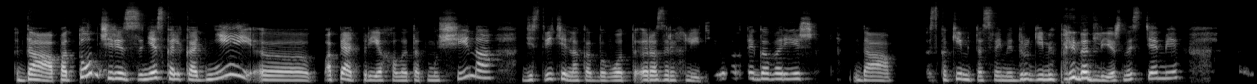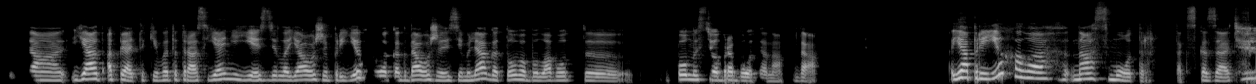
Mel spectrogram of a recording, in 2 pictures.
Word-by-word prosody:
Да, 195 -3 +5
потом, 345 - +3
через 265 - +3
несколько 245 -3 +4
дней, 315 - +2
э, 195 -3 +2
опять 210 -1 +2
приехал 195 -2 -1
этот 185 0 -4
мужчина, 295 - 0 0.3
действительно, 210 +1 -2
как 185 -2 -3
бы 185 - -2
вот 185 +1 -2
разрыхлить 200 -4 -1
его, - - -6
как - - -18
ты 275 -1 -2
говоришь 255 +1 0 0.3
Да, 190 -4 -3 0.3
с 170 - -13
какими-то 215 -1 -2
своими 190 -1 -4
другими 225 +2 0
принадлежностями. 250 - +2 1.1
Да. 195 -2 -2
Я, 245 +4 +4
т - - -11
опять-таки, 195 -3 -2
в - - -10
этот 205 +1 -3
раз 180 -1 -1
я 220 +4 0
не 245 -2 -3
ездила, 200 0 -2
я 205 +2 +1
уже 210 -2 -2
приехала, 200 - -2
когда 200 +2 -1
уже 190 -4 -1
земля 190 +8 -1
готова 205 0 -1
была 180 0 -3
вот, 185 0 -6
э, 165 -4 -3 0.5
полностью 220 -2 +1
обработана. 175 -6 -3
Да. 165 0 -6 1.3
Я 315 0 +6
приехала 295 - +2 0.2
на 245 +3 +1
осмотр, 205 -10 -3 0.2
так - - -15
сказать. 175 0 -5
205 Hz, 130 wpm, -22 LUFS, 190-250 Hz, 1.3 s, Я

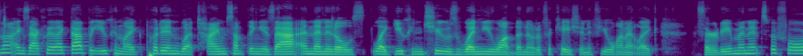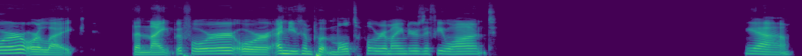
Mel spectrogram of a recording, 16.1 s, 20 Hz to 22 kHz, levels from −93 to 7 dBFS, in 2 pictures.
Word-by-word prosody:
not 260 -3 -1
exactly 200 +1 0
like 225 0 0
that, 250 0 +5
but 215 - -3
you 195 - -1
can 205 0 -6
like 170 -2 -3
put 215 - 0
in 200 -2 +1
what 180 -1 -1
time 180 +1 +1
something 185 -2 -3
is 170 -1 -4
at, 175 +1 +9
and 185 +1 -1
then 175 0 +3
it'll 165 -2 +2
s 155 0 -13
like, 170 -1 +2
you 195 +1 -1
can 175 -2 -6
choose 180 -3 -1
when 170 +1 +4
you 175 -1 0
want 160 -1 +2
the 165 - -3
notification, 160 0 -5
if 160 - -13
you 165 -2 -5
want 155 -1 -4
it 150 - -4
like, 135 - -6 0.4
30 160 +2 -1
minutes 220 +3 -3
before, 230 0 +2
or 170 -8 +3
like, 155 -2 -2 0.6
the 155 - 0
night 150 +1 +1
before, 200 +1 +2
or 165 -2 +2
and 205 0 +4
you 185 - -1
can 190 -2 -2
put - - +1
multiple 180 +5 -5
reminders 190 0 -2
if 190 0 -8
you 200 -2 -3
want. 185 +6 -2 2.5
Yeah. 180 -5 0
180 Hz, 195 wpm, -24 LUFS, 170-200 Hz, 2.5 s, at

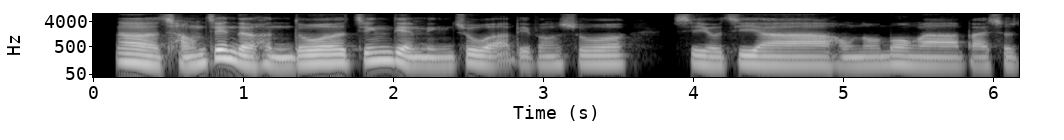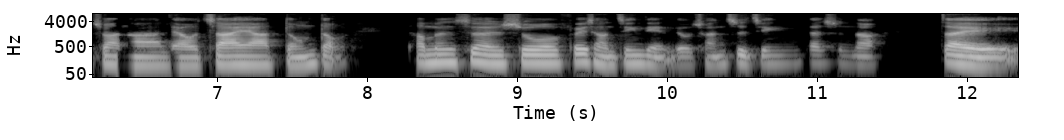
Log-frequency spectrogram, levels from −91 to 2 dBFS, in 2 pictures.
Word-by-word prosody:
那 135 -5 +6
常 110 +4 +1
见 195 +4 +8
的 120 -6 +5
很 105 -3 -1
多 130 +3 +5
经 155 +5 +1
典 140 -8 +4
名 105 -1 -2
著 125 +4 0
啊， 110 - 0
比 115 - -8
方 115 +1 -8
说 120 0 -2 0.3
《西 125 - -3
游 110 -2 -1
记》 120 +3 -1
啊、 110 -1 +2
《红 105 -1 -5
楼 110 0 -5
梦》 120 0 -2
啊， 105 -1 0
《白 105 0 -5
蛇 105 +1 -6
传》 120 +3 -5 0.2
啊， 105 0 -3
《聊 105 -1 -4
斋》 105 +3 -3 0.2
啊 115 0 0
等 115 0 -8
等， - - -9 0.4
他 130 - -8
们 135 +1 -3
虽 140 +2 -3
然 125 -1 -1
说 130 +1 0
非 140 +2 -3
常 120 -4 -5
经 125 +2 -7
典， 115 -4 -8
流 110 - -10
传 110 +1 -11
至 120 +1 -6
今。 120 +1 -13
但 130 - -12
是 130 0 -13
呢， 115 -1 -8 0.4
在 115 -6 +3
120 Hz, 235 characters per minute, -26 LUFS, 110-130 Hz, 0.4 s, 见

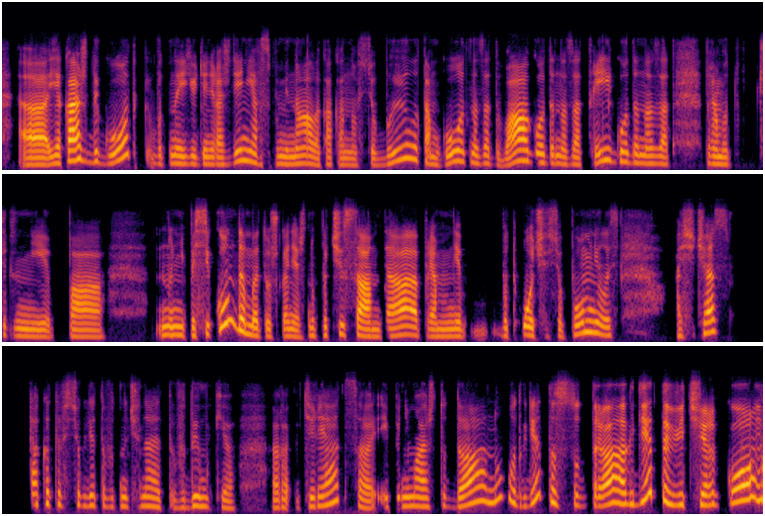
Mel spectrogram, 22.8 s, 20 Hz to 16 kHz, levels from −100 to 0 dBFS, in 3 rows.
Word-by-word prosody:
а, 145 0 +5
я 175 +3 +1
каждый 225 -2 +7
год, 245 - 0
вот 165 - -13
на 170 - -2
её 160 -1 -2
день 155 0 -3
рождения, 200 +10 -2
я 190 - -1
вспоминала, 160 0 -3
как 150 +1 -10
оно 140 -1 -7
всё 135 - -12
было 225 - -2
там 150 - -4
год 215 - -1
назад, 175 -3 -5
2 145 - +5
года 190 -3 -3
назад, 150 -3 -4
3 220 +8 -2
года 205 -3 -3
назад, 165 -3 -4 0.3
прямо 160 -3 -2
от - - -23 0.3
чуть 185 -3 -13
ли 160 - -3
не 145 -3 -2
па 145 -1 0 0.5
ну, 180 +1 0
не 180 0 +1
по 170 - -4
секундам, 265 - +3
это 160 -1 -1
уж, 145 - -7
конечно, 155 -1 -4
но - - -7
по 175 +3 -7
часам, 155 -7 +3
да, 175 +4 +5
прямо 150 -1 -3
мне 155 -1 -2 0.4
вот 165 - -8
очень 175 -4 +1
всё 150 - -9
помнилось, 210 -3 0 0.6
а - - -7
сейчас 235 +3 0 0.6
так 230 +2 -3
это 250 -1 -3
всё 230 - -10
где-то 205 -1 -6
вот 185 - -16
начинает 195 -1 -4
в 165 +1 -12
дымке, 175 -5 -4 0.3
а 165 - -4
ра 170 - -5
теряться, 200 - -2
и - - -9
понимаешь, 195 -1 0
что 210 - -13
да, 230 - +3
ну 310 +8 -1
вот 270 -9 -2
где-то 300 - -1
с - - -12
утра, 225 +5 +5
где-то 315 - +3
вечерком. 245 - +4
185 Hz, 185 wpm, -23 LUFS, 155-225 Hz, 0.6 s, каждый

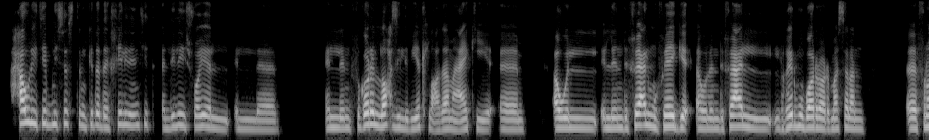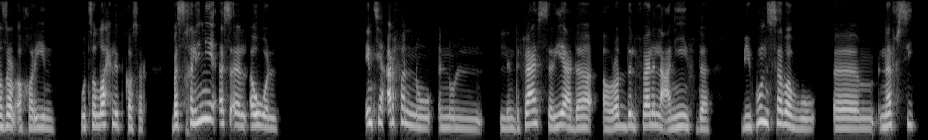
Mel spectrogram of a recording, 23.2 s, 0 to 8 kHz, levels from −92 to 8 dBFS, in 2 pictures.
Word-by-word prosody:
حاولي 250 0 +5
تبني 230 -2 -5
System 225 -2 -8
كده 220 -1 -1
داخلي، 215 +3 -6
إن 205 - -3
أنتِ 215 +2 -10 0.2
تقللي 195 +5 -5
شوية 195 0 -1
ال 165 -4 -7
ال 155 -2 -8 0.7
الإنفجار 180 +4 +1
اللحظي 210 -3 +2
اللي 165 -3 -5
بيطلع 170 -4 -4
ده 165 +3 0
معاكِ، 160 +2 -3 0.4
آمم، 155 -1 -4 0.4
أو 175 0 +4
ال 175 -1 -4
الاندفاع 175 +4 +3
المفاجئ، 195 -2 +2
أو 165 0 0
الاندفاع 165 +4 +3
ال 175 -4 -2
الغير 185 +4 +1
مبرر 185 -4 +3
مثلًا 165 -1 -3 0.6
آآ 175 - +3
في 170 +3 -6
نظر 195 +1 +5
الآخرين، 175 -2 -2 0.3
وتصلحي 210 +3 +3
اللي 220 -2 +2
اتكسر، 180 -6 -4 0.3
بس 210 0 +2
خليني 300 +5 +5
أسأل 220 -4 +1
الأول 195 -4 +3 1.1
أنتِ 255 0 +4 0.2
عارفة 280 0 +4
إنه 195 -7 -1
إنه 180 0 -4
ال 170 +2 -7 0.2
الإندفاع 175 +7 +2
السريع 210 -4 +2
ده 180 0 +1
أو 165 - -2
رَد 195 +2 +1
الفعل 205 +1 +3
العنيف 195 0 +1
ده 165 -1 -3 0.4
بيكُون 195 +10 +3
سبَبه 200 -10 +1 0.2
آمم 170 -1 +1
نَفسي. 220 +2 -1
185 Hz, 145 wpm, -24 LUFS, 170-210 Hz, 1.1 s, حاولي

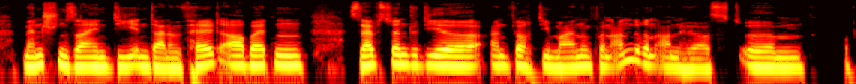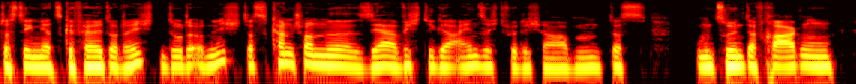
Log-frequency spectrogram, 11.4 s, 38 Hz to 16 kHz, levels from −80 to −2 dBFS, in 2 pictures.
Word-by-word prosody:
Menschen 150 +3 +1
sein, 140 -1 +2
die 140 +2 -1
in 140 -1 0
deinem 125 -2 0
Feld 155 +6 +1
arbeiten. 150 0 +2 0.3
Selbst 150 +1 +2
wenn 160 -1 +4
du 155 - -2
dir 145 -1 +3
einfach 145 0 0
die 140 - -3
Meinung 135 +2 0
von 140 -1 -4
anderen 200 -8 -2
anhörst, 120 -2 -5
ähm, 130 -2 0 0.2
ob - - -14
das 145 -5 0
denen 140 -1 +2
jetzt 135 - 0
gefällt 140 +1 +3
oder 135 -1 0
nicht 155 -4 -2
oder 145 +1 -1
nicht, 180 +8 -3
das 145 - -4
kann 175 -1 +2
schon 165 -2 +2
'ne 145 -3 +2
sehr 140 +1 0
wichtige 145 -1 -3
Einsicht 140 0 -3
für 130 - -5
dich 125 +1 -8
haben, 125 +1 -3
das 130 -3 -5 0.3
um 135 0 +1
zu 140 - +1
hinterfragen, 140 0 +3
140 Hz, 215 wpm, -21 LUFS, 135-150 Hz, 0.3 s, wenn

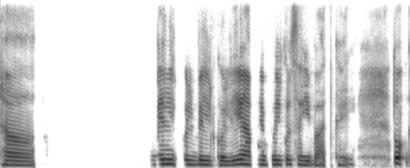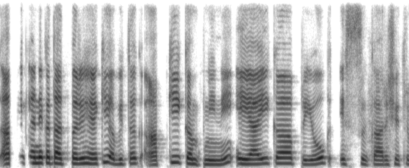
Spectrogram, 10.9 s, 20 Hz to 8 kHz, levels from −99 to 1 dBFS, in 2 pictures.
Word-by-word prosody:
हाँ। 185 -3 -3 1.7
बिल्कुल, 220 -2 -4
बिल्कुल, 190 -3 -5
ये 205 +4 0
आपने 210 -1 -2
बिल्कुल 205 +1 -4
सही 195 -2 -6
बात - - -10
कही। 185 +4 -14 0.5
तो - - +7
आपके 240 - -1
कहने 275 -1 +5
का 275 - +5
तात्पर्य 245 0 +5
है 235 - +4
कि 310 - 0
अभी 225 -4 +2
तक 250 0 -1 0.2
आपकी 295 +10 -2
कंपनी 210 -4 +1
ने 235 +9 0 0.2
एआई 225 +2 +5
का 260 -1 +4
प्रयोग 215 +6 0
इस 225 -1 -4 0.2
कार्यक्षेत्र 205 +1 -4
220 Hz, 145 wpm, -20 LUFS, 200-245 Hz, 1.7 s, तो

